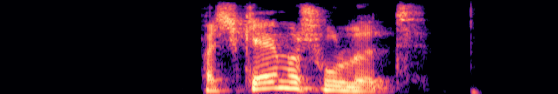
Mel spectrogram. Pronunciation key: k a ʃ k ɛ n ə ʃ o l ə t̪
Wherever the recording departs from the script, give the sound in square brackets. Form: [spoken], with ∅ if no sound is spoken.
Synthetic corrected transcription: [p] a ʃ k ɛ [m] ə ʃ [u] l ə t̪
